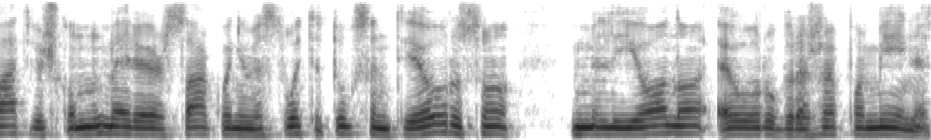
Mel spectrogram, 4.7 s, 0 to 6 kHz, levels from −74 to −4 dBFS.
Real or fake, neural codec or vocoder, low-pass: fake; codec, 16 kHz, 4.8 kbps, FACodec; 5.4 kHz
